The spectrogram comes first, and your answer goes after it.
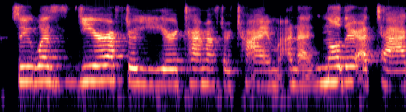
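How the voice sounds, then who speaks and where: In a Spanish accent, a woman speaks at a high pitch with a bright, sharp tone. Her intonation stays fairly even. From Mexico, Chihuahua. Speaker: community organizer and activist. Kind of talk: webinar talk.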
